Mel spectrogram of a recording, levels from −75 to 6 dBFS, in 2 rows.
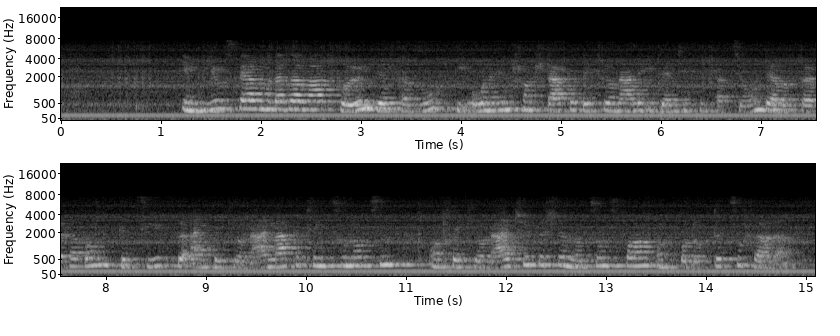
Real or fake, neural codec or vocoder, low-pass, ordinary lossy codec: real; none; none; none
